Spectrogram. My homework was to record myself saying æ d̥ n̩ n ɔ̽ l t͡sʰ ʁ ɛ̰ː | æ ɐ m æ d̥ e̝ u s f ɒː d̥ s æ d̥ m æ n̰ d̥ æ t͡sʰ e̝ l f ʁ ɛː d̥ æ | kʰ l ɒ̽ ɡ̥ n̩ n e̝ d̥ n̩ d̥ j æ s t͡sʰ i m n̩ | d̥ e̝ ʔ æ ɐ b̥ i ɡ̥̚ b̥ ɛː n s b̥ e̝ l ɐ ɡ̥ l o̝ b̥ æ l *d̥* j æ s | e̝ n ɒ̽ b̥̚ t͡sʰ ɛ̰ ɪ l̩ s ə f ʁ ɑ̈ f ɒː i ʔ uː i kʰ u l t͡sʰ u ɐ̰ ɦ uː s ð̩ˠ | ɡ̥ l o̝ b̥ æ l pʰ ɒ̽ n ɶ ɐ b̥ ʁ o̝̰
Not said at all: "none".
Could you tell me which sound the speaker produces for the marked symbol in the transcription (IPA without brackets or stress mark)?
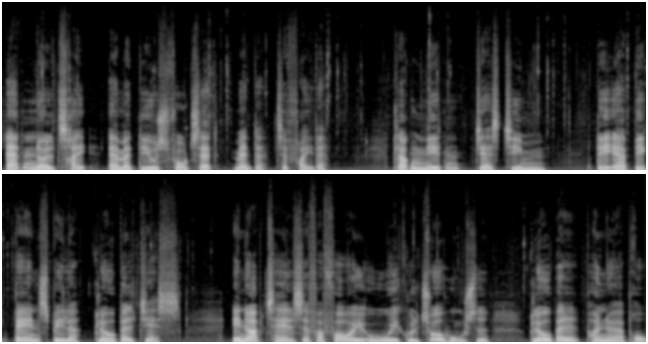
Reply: d̥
